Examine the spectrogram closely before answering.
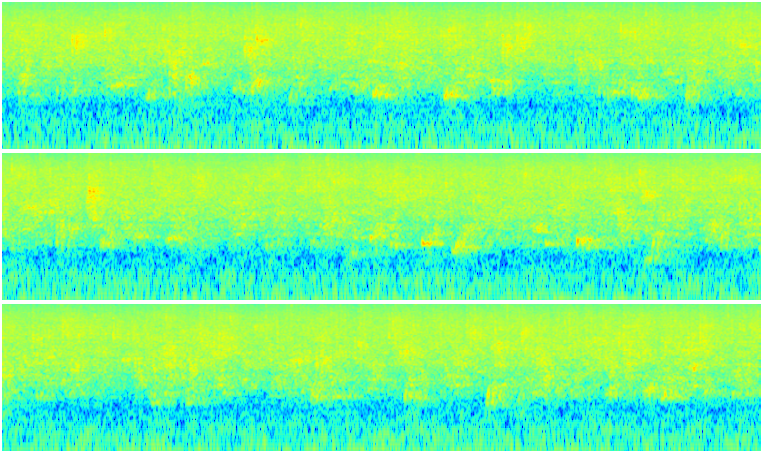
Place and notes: Kožbana, Dobrovo v Brdih, Slovenia - Krčnik gorge
Stream Krčnik in a gorge with waterfall. Microphones were hanging in the air. Microphones: Lom Uši Pro.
